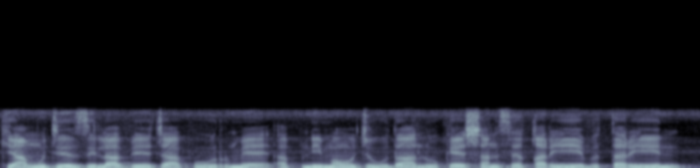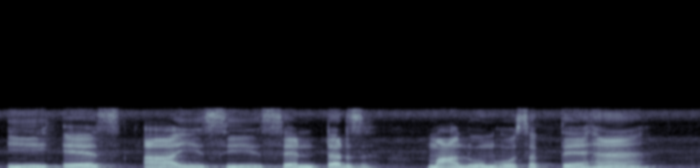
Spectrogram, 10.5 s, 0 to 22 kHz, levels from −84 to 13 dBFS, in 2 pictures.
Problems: constant background noise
